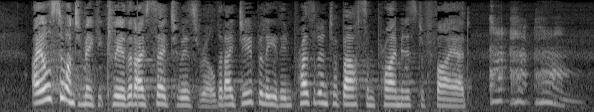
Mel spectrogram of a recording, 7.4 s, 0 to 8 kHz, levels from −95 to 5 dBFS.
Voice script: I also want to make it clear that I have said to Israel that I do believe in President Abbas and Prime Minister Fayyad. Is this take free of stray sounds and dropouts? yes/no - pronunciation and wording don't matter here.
no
